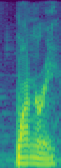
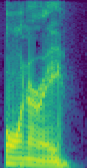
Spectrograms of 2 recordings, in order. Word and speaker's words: ornery: Mean and onery. What does that mean? What do you mean by onery? – Honery, maybe? – Honery? It's O-N-E-R-Y. – Ornery. Ornery is how it's pronounced.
